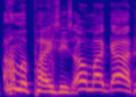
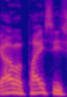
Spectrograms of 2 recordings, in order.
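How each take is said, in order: First: High, gushing imitation of delight; mock excited. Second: Said in the usual way. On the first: Woman finding out they share a sign, mock thrilled. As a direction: squeal it a little, imitating an astrology fan.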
